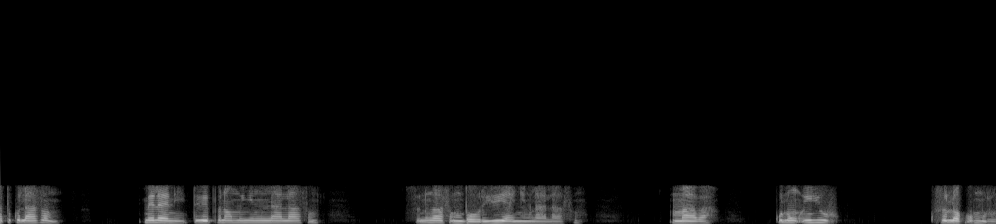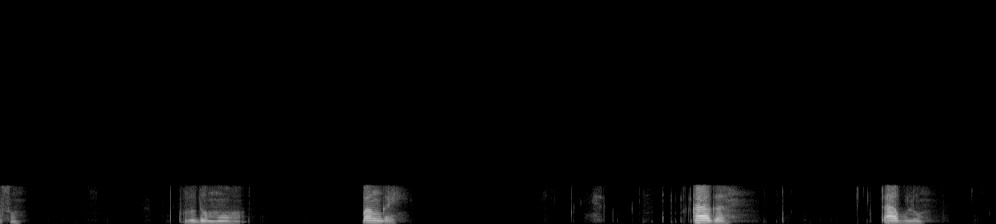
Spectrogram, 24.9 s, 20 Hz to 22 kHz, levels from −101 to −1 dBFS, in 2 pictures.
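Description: The whole clip runs through a Bluetooth CVSD headset codec, and you can hear it from the start: the speech sits in a narrow 300 Hz to 3.7 kHz phone band with nothing above 3.8 kHz. The step-tracking coder leaves scratchy s sounds, grainy hiss underneath, and roughness on loud peaks, consistent with a 64 kbps headset link.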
